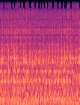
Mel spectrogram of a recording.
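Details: Bobcat micro digger diesel running after a flat battery was jump-started, alternator now charging: steady, even diesel clatter at idle with no stumbles or knocks; normal idle.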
